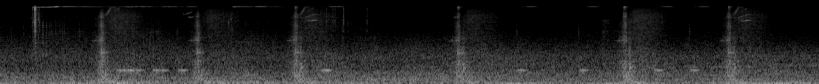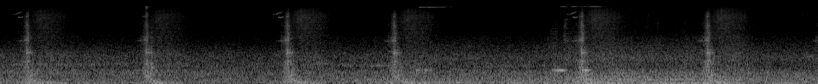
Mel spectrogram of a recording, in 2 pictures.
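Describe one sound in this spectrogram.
A jetpack hisses and roars in short bursts.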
